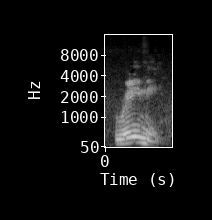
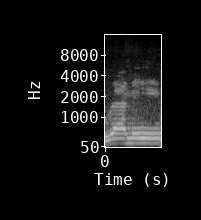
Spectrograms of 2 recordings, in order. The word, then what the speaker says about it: Raymie: in here but so help me get the pronunciation of your first name right it's it's for me right raymie yeah okay yeah you know most people call you remy or me because it's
